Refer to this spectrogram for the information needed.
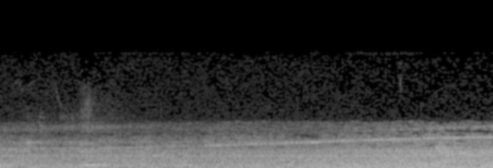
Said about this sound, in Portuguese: vocês estão todos a bordo, sabem disso, nós né? estamos a bordo de um avião da LAP, é isso? Estamos sobrevoando, já voando? Sobrevoando não, voando, estamos voando.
